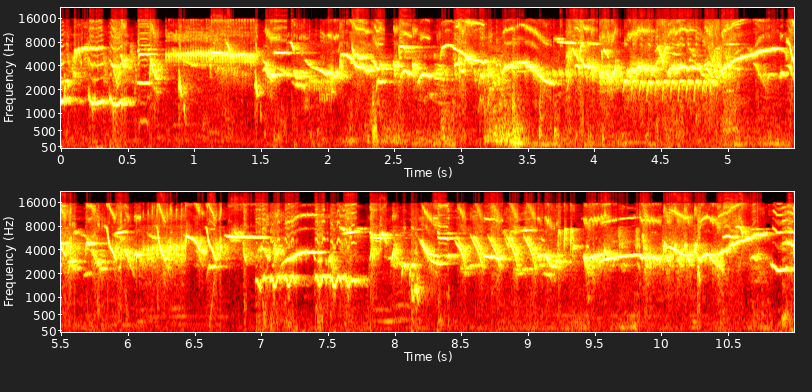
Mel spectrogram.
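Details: Two canaries singing continuously, mixing rapid twitters with steady mechanical rolls and long flat trills, later switching to fast repeated chip notes and sweeping whistles.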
